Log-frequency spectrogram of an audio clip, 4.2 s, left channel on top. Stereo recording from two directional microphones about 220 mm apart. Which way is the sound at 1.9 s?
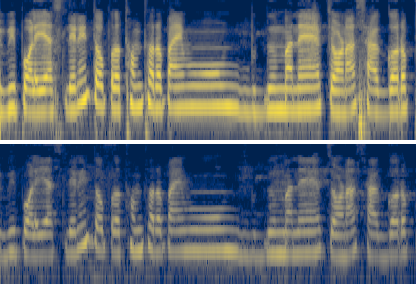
30° left (ahead or behind).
